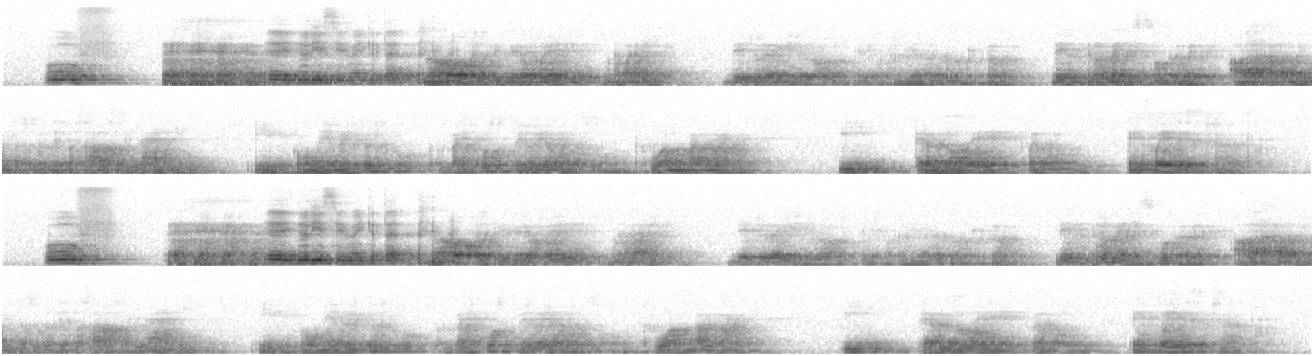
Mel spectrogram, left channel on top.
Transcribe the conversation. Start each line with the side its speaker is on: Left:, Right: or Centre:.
Right: Uf,
Centre: <laughs>
Right: ey, durísimo, ¿y qué tal? <laughs>
Centre: No, el primero fue una maravilla. De hecho, de ahí vienen los amigos que tengo hasta el día de hoy con los que juego. Del, del
Right: Uy.
Centre: online de ese juego que también. Ahora, ahora mismo está súper desfasado ese online y, y es como medio prehistórico, en varias cosas, pero era bueno en su momento. Jugamos varios años. Y, pero el 2 eh, fue muy. eh, fue decepcionante.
